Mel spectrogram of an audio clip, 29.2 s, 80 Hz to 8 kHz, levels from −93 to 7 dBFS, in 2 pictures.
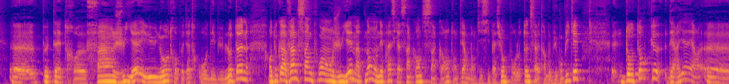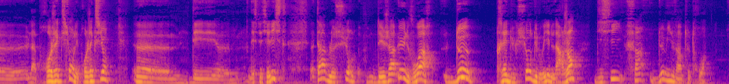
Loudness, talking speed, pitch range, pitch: -22 LUFS, 130 wpm, 115-175 Hz, 140 Hz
